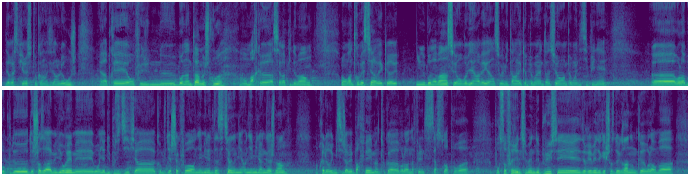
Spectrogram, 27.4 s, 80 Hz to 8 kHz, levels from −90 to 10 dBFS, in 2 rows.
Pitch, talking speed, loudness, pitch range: 125 Hz, 260 wpm, -26 LUFS, 115-140 Hz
